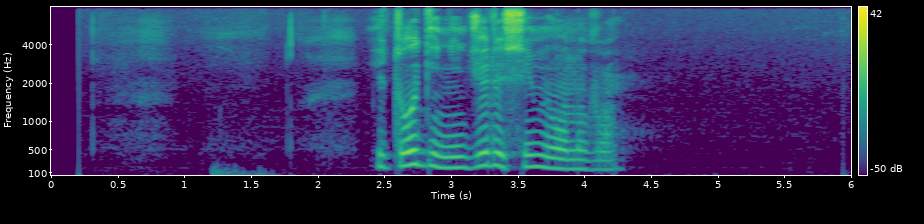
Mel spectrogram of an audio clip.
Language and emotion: Russian, sad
